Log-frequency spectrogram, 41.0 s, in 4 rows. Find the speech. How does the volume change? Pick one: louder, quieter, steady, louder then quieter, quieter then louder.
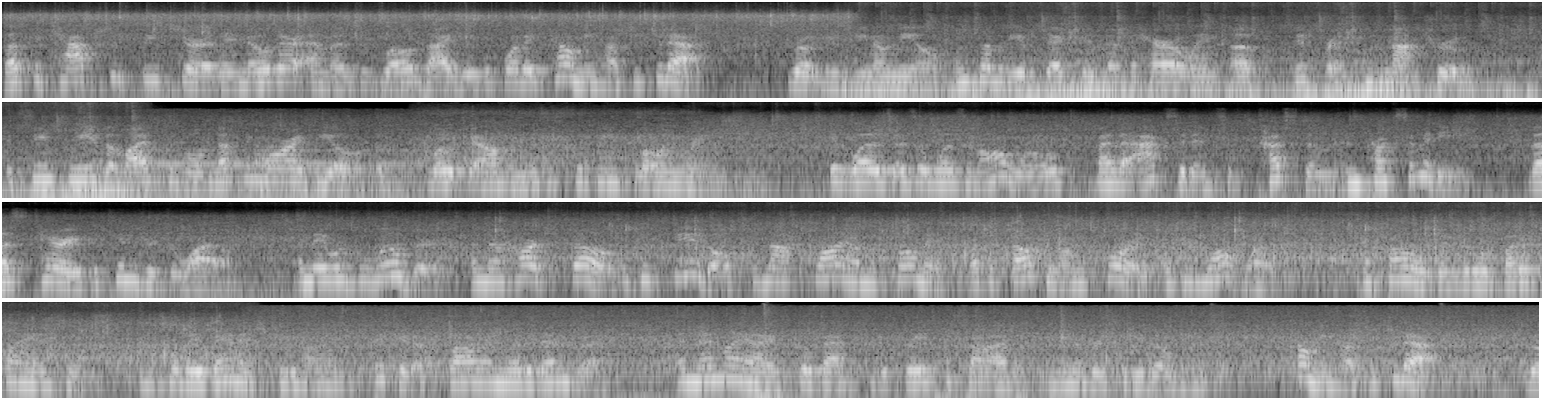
steady.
